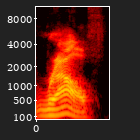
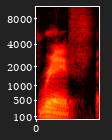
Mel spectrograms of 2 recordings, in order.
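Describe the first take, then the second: First: The name is said with an L sound. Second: The name is said with no L sound. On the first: This is how the name is spelled. The speaker calls it wrong. "spelled Ralph" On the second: This is how the name is actually said. The speaker calls it right. "but it's pronounced Rafe"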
